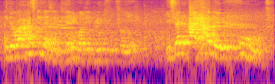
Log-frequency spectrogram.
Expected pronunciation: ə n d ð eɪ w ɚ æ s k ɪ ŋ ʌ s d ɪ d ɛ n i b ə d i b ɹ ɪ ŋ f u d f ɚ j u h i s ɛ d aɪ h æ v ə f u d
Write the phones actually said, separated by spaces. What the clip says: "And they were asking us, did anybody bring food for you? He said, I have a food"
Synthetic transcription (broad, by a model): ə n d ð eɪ w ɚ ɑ s k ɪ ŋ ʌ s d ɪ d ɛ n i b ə d i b ɹ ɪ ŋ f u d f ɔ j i h i s ɛ d aɪ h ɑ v ə f u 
